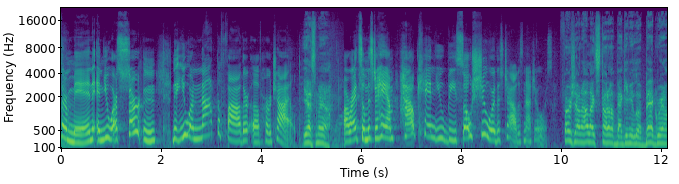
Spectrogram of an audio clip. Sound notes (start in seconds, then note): none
